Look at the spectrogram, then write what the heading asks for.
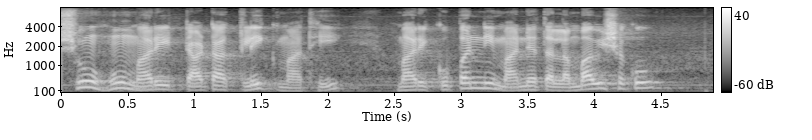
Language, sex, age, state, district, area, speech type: Gujarati, male, 30-45, Gujarat, Surat, urban, read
